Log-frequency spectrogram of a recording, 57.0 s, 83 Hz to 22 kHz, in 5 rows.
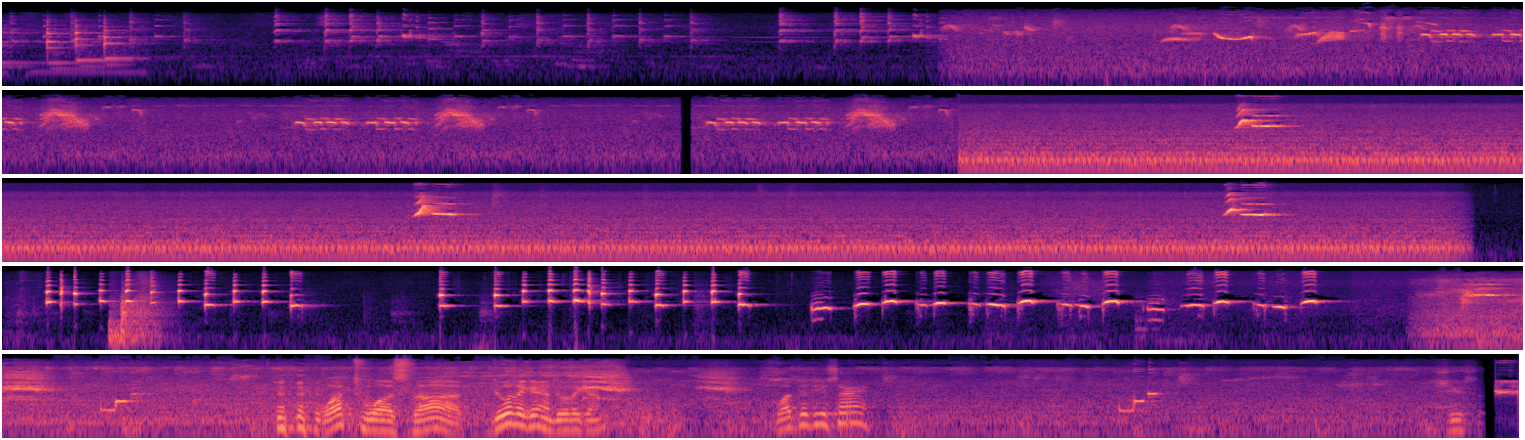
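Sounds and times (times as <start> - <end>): cockatiel chirping and whistling: 20.6 - 21.2, 25.9 - 26.4, 32.0 - 32.6, 34.6 - 36.6, 37.5 - 44.3, 45.2 - 46.8, 54.0 - 55.3
steady low hum: 44.8 - 56.8.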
